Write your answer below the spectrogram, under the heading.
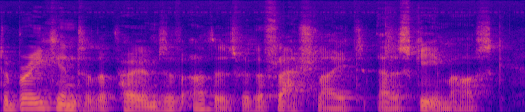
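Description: A man's fairly low voice at a fairly slow pace, with very wide pitch swings and noticeable background noise. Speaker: poetry reader. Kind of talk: poem reading aloud. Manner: measured, expressive.

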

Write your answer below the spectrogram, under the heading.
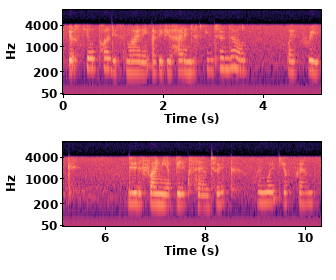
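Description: A woman speaks at a moderate pace in a monotone, flat intonation. She leaves long, frequent pauses over light background noise. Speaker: poet. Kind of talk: poetry reading. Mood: calm, pointed, slightly confrontational. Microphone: webcam.

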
